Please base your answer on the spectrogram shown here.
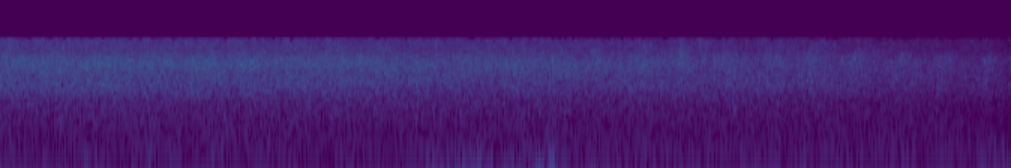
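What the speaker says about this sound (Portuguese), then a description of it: "Pode aplaudir a Cristo." A large congregation at an Assembleia de Deus church applauds at length, a dense, even roar of many hands clapping that gradually tapers toward the end.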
